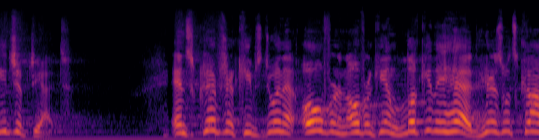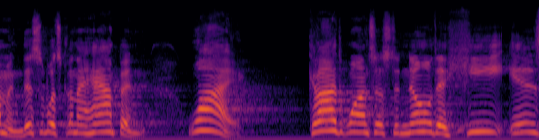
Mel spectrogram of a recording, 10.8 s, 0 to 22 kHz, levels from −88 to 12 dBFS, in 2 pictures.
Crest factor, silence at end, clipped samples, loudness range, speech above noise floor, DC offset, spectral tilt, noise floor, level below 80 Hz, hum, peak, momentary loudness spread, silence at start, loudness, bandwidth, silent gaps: 18 dB; 0 s; under 0.1%; 3 LU; 30 dB; under 0.1%; -4.5 dB/octave; -60 dBFS; -60 dBFS; none; -12 dBFS; 10 LU; 0 s; -30 LUFS; 16 kHz; none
